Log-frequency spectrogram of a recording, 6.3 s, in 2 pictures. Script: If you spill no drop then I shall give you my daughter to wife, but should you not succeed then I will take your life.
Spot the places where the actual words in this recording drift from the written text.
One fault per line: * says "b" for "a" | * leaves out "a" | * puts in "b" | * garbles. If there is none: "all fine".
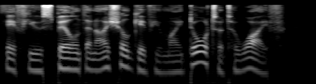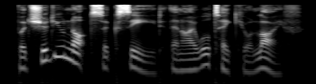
* leaves out "no drop"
